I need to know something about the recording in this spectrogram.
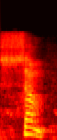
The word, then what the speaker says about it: some: जैसे SOME में, है ना, SOME में क्या बोले, SOME उच्चारण ओ का क्या होगा, अ होगा। सम, ABOUT अबाउट में ए का उच्चारण क्या होगा, ओ का आ होगा।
